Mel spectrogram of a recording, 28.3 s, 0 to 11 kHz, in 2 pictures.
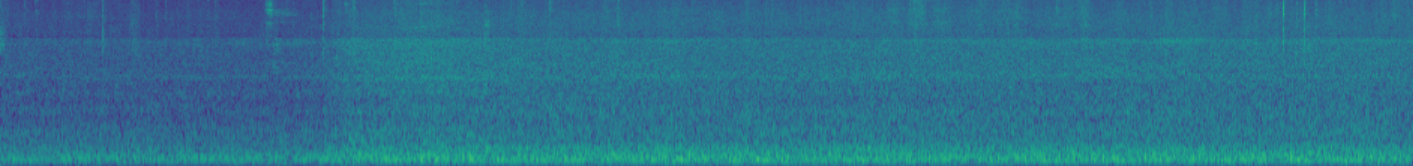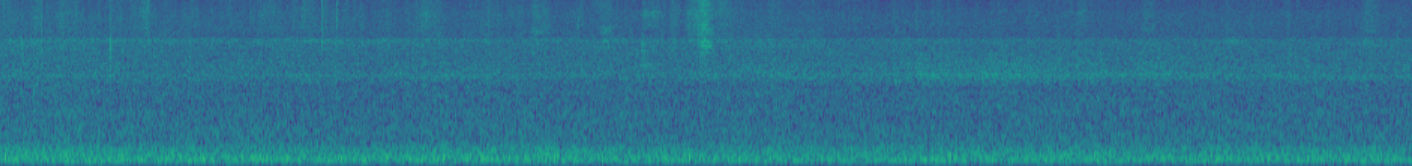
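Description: Steady running noise of an N700-series Shinkansen at speed, a rumble and rush heard from inside the passenger cabin. It grows louder and brighter about three seconds in, then holds steady.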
